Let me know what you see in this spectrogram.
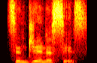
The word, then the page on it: syngenesis: Indian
